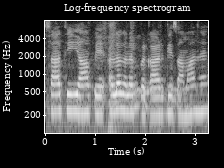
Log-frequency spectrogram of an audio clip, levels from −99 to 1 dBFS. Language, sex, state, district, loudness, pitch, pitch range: Hindi, female, Chhattisgarh, Raipur, -14 LUFS, 215 Hz, 205-225 Hz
